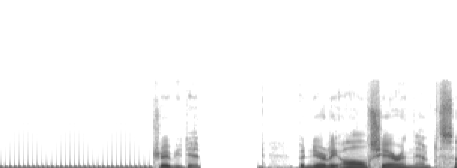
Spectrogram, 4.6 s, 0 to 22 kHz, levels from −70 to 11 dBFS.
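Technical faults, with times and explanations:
0.00 to 1.53 s, system hang loop: the clip opens with the loop already running. A 46.4 ms slice of audio repeats exactly, 32 times, a length that fits a 2048-sample ring buffer. The driver froze while the hardware kept replaying that buffer, so the sound becomes a coarse buzz at 21.5 Hz. On the waveform, identical blocks tile end to end. On the spectrogram, the same pattern stamps out at even intervals, with harmonics spaced 21.5 Hz apart.
2.00 to 2.58 s, rebuffering stall: the audio drops to complete silence for 0.58 s, then picks up exactly where it left off. The player ran out of downloaded data and waited for more to arrive. Nothing is skipped, but the pause adds that much time to the clip. On the waveform, this shows as a flat gap with clean edges. On the spectrogram, it is an empty vertical band across all frequencies, with the material on either side continuing seamlessly.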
